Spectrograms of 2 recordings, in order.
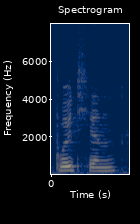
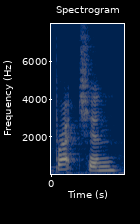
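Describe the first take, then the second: First: It is said with a German accent. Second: It is said with an English accent.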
